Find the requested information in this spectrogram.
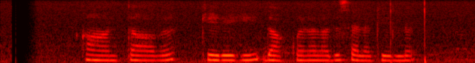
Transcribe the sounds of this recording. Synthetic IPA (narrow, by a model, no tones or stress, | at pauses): kaːnt̪aːʋə | keɾeɦid̪akʋənəlɐd̪əsæləkelːə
